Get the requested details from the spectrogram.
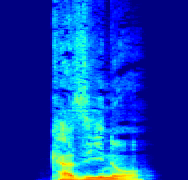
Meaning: alternative spelling of Kasino
- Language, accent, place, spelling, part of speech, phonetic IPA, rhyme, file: German, Germany, Berlin, Casino, noun, [kaˈziːno], -iːno, De-Casino.ogg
